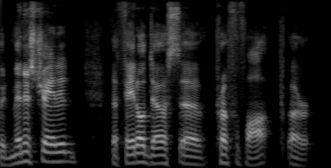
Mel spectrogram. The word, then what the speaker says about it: propofol: former physician who administered the fatal dose of propofol, or how do you say it?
